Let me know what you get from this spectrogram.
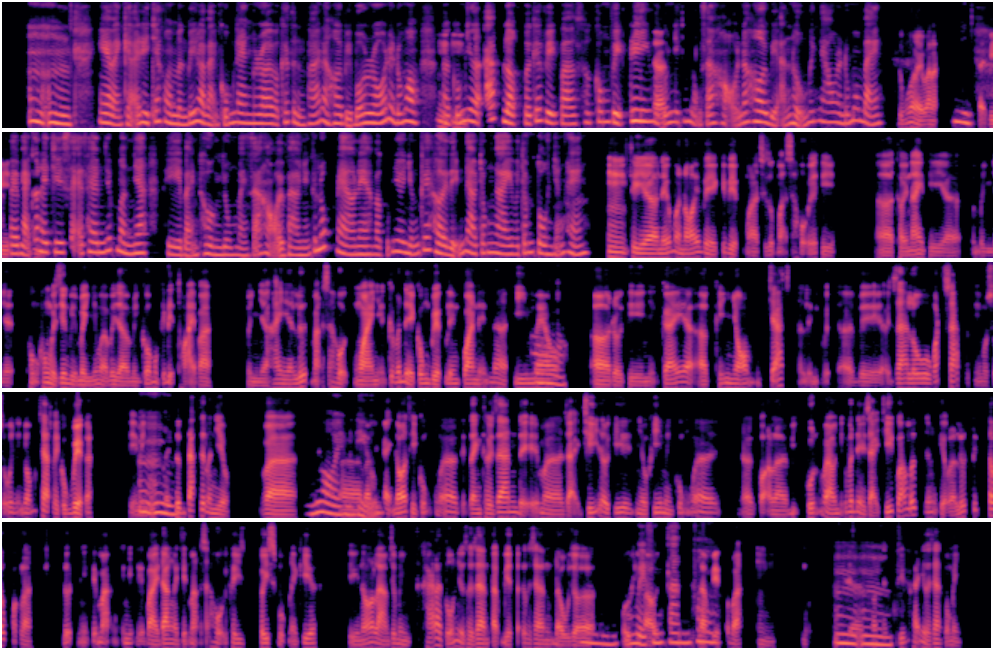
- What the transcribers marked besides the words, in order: tapping; unintelligible speech; other background noise; unintelligible speech
- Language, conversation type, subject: Vietnamese, advice, Làm thế nào để bạn bớt dùng mạng xã hội để tập trung hoàn thành công việc?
